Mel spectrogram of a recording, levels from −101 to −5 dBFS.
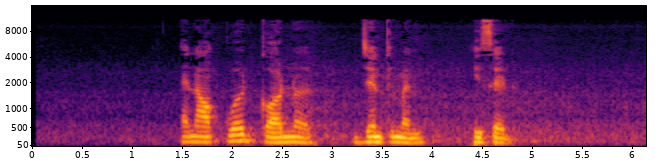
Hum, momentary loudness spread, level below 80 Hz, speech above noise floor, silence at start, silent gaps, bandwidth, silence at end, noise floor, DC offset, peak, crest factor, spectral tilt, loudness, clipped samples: none; 12 LU; -50 dBFS; 38 dB; 1.5 s; none; 11.5 kHz; 1.1 s; -56 dBFS; under 0.1%; -4 dBFS; 18 dB; -7.5 dB/octave; -20 LUFS; under 0.1%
